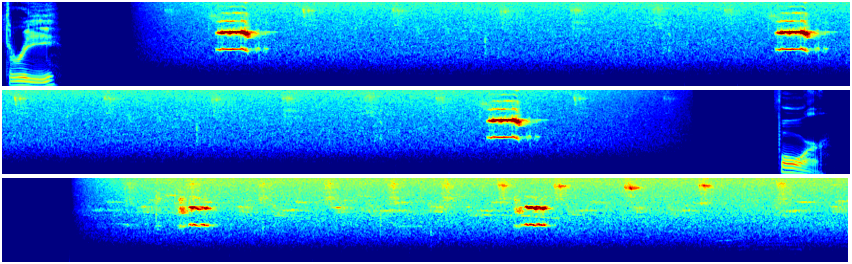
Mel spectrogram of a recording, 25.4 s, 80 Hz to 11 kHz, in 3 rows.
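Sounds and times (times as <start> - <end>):
speech: 0.0 - 0.6, 16.2 - 16.8
faint hiss: 1.3 - 15.4, 17.7 - 25.4
Blue-fronted parrotlet calls in Ecuador: 2.1 - 2.8, 7.7 - 8.3, 13.3 - 13.9, 18.2 - 19.2, 22.0 - 22.7.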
